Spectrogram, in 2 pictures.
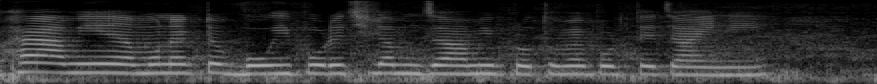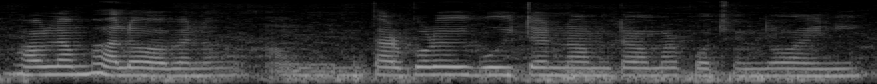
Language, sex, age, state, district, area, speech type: Bengali, female, 18-30, West Bengal, Kolkata, urban, spontaneous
